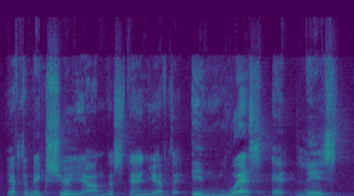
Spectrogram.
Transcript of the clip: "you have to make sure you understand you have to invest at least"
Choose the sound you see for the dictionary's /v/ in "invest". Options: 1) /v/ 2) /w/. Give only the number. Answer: 2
